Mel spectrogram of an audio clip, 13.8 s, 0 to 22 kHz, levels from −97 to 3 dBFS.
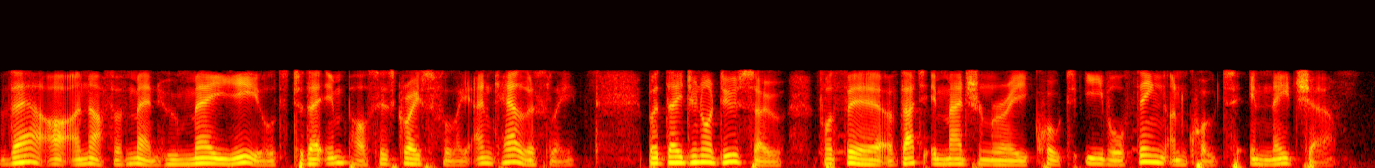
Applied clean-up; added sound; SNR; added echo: none; none; none; none.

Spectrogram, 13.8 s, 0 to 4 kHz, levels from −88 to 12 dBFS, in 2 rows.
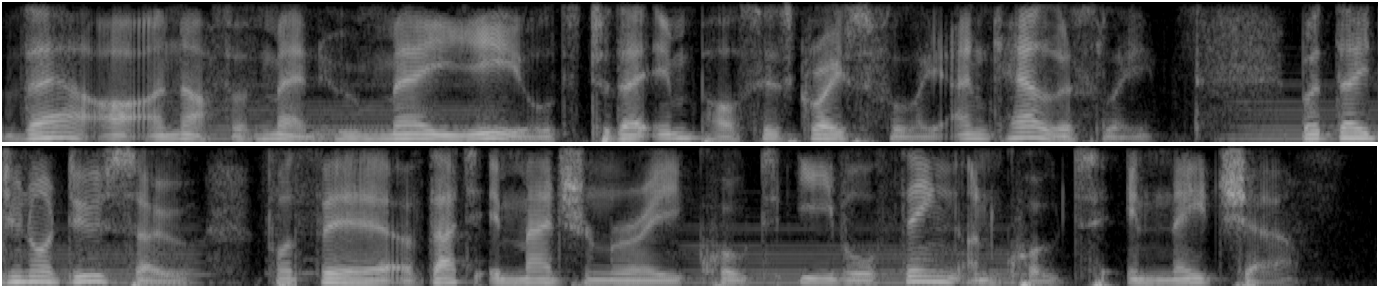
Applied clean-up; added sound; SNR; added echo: none; Bowed string instrument; 18 dB; none.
